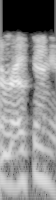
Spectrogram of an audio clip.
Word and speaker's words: Sorokin: Um, no, there's no book on on uh, how do you say it, Sorokin? – Mm-hmm. Sorokin, yeah. Sorokin.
